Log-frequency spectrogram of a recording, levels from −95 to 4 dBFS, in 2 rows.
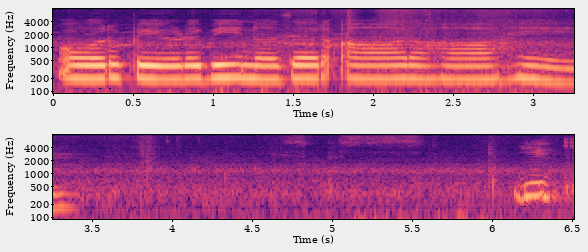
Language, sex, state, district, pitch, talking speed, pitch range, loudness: Hindi, female, Rajasthan, Jaipur, 195 Hz, 65 wpm, 190-200 Hz, -14 LUFS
